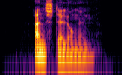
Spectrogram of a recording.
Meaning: plural of Anstellung
- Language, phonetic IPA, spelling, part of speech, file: German, [ˈanˌʃtɛlʊŋən], Anstellungen, noun, De-Anstellungen.ogg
